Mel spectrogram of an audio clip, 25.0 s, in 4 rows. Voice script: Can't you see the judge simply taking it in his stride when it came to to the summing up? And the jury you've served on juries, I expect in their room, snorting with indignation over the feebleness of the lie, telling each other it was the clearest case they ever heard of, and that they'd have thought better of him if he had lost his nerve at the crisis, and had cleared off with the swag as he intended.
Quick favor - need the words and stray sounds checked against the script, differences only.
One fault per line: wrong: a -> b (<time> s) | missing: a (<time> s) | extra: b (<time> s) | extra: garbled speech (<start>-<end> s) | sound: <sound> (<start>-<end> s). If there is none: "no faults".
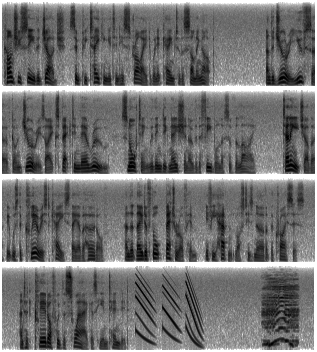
missing: to (3.6 s)
wrong: had -> hadn't (16.8 s)
sound: chirp (21.5-22.8 s)
sound: squeak (24.0-24.7 s)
